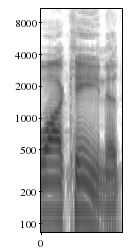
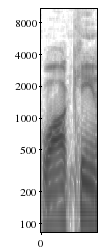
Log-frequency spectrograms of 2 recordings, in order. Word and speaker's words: Joaquin: a matter of fact joaquin and duhar for the saint louis cardinals spelled it the same way and so it was always phonetically w-a-h-k-e-e-n so hurricane joaquin may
